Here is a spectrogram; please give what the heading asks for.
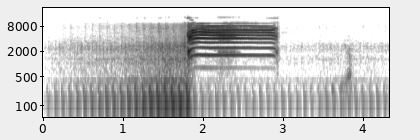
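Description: A kid goat lets out one high-pitched, tonal bleat lasting about a second, bright and slightly nasal. A low, rapidly pulsing engine drone runs underneath from start to finish.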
